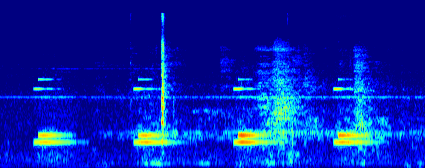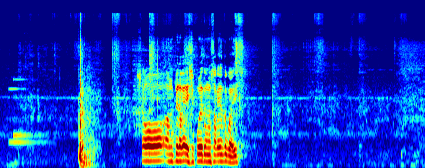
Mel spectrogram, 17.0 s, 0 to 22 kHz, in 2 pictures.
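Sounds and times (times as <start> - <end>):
car warning chime: 0.6 - 5.6, 6.6 - 7.9, 8.5 - 10.0.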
